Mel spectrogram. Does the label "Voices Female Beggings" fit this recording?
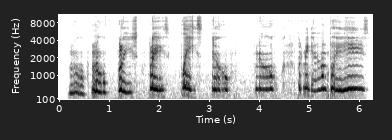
Yes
